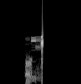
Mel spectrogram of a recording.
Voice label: Raleigh Police Northeast District Tac, p25; wake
